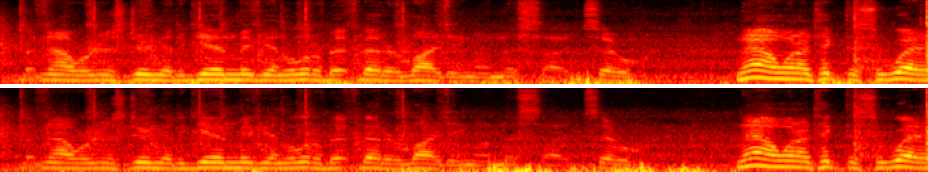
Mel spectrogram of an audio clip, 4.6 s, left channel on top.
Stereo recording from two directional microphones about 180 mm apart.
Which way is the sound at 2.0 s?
25° left (ahead or behind).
